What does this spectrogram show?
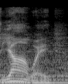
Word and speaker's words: Yahweh: So his title in a sense was God and his name was these four letters which in English would be Yhwh which we think were probably pronounced something like Yahweh.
